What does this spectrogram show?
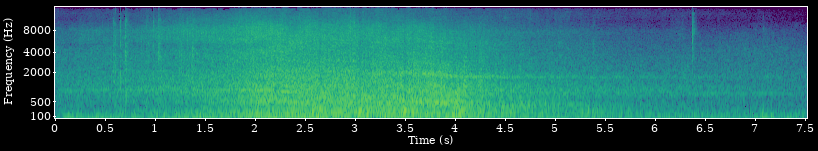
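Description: Train passing through at speed: a rushing rumble that builds about a second in, is loudest in the middle, and fades away over the last few seconds.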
